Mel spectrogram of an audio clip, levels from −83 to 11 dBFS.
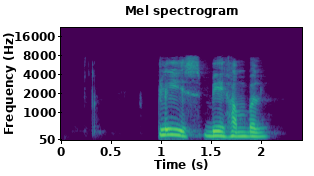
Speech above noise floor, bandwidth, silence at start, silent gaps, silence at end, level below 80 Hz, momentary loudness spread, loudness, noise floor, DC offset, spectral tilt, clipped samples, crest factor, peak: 52 dB; 8 kHz; 0.95 s; none; 0.35 s; -54 dBFS; 11 LU; -17 LUFS; -67 dBFS; under 0.1%; -6.5 dB/octave; under 0.1%; 16 dB; -2 dBFS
